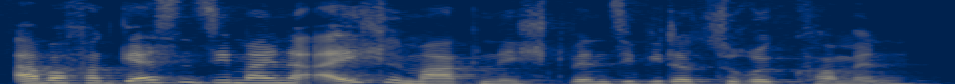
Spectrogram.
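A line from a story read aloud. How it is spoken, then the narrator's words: Calling after someone. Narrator (German): rief ihr Herr Fuchs hinterher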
